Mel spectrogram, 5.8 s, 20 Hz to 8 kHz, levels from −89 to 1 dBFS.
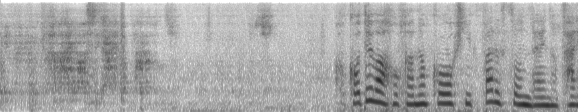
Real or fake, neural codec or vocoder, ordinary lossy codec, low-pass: fake; codec, 16 kHz in and 24 kHz out, 0.8 kbps, FocalCodec, streaming, 65536 codes; none; 7.2 kHz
